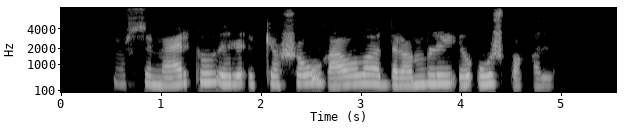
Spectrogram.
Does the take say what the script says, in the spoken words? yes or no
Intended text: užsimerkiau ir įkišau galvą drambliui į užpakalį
yes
